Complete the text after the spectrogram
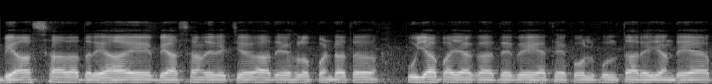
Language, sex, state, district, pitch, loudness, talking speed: Punjabi, male, Punjab, Kapurthala, 110 Hz, -16 LUFS, 175 wpm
